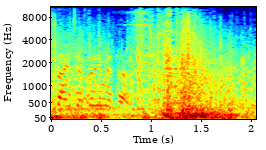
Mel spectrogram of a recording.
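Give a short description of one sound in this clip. Gunshots ring out in loud, rapid bursts.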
